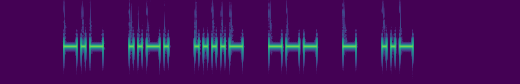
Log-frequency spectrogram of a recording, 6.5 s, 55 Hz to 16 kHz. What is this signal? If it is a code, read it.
Morse code, heard as a keyed tone, about 22 wpm, spaced as for 16 wpm, 700 Hz. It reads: KF4OTU
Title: USA Call Signs - 6 Characters - 2x Character Spacing - 22wpm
